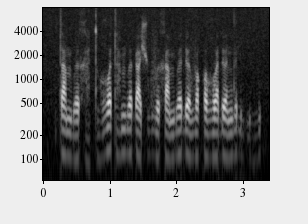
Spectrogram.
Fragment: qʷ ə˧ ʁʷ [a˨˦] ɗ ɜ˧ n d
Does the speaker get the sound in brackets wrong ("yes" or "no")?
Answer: yes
